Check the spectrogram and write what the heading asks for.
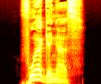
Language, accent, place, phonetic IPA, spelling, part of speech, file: German, Germany, Berlin, [ˈfoːɐ̯ˌɡɛŋɐs], Vorgängers, noun, De-Vorgängers.ogg
- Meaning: genitive singular of Vorgänger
